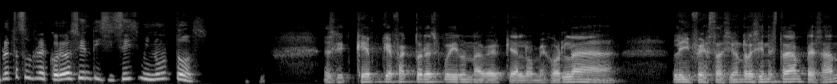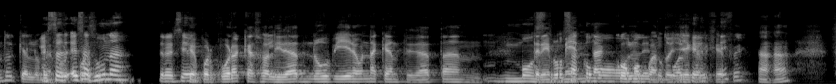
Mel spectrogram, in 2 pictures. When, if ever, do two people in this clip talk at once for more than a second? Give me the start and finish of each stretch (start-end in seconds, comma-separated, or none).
13.7-15.7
